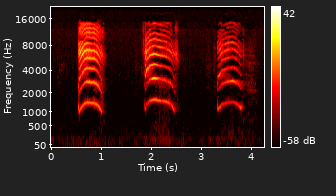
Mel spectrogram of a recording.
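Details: Young kitten playing with its mother mews three times about every 1.4 seconds. Each call is short, arched and high-pitched, over a faint low background rumble.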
